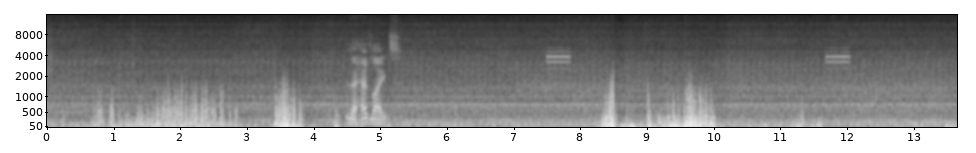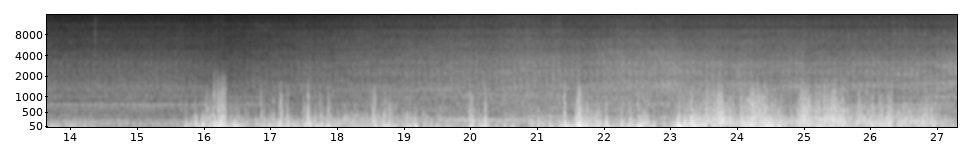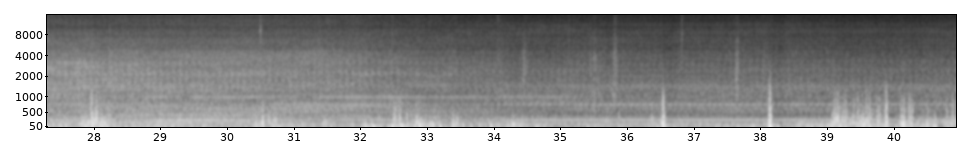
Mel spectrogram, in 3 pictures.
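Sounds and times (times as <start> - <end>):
diesel engine running: 0.0 - 40.9
short electronic beeps: 7.5 - 8.0, 11.7 - 12.1.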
